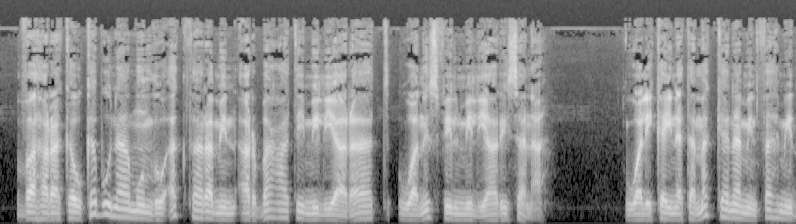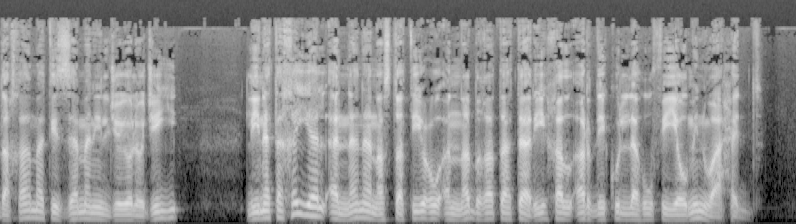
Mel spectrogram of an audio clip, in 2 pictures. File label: locutor arabe arabic voiceover; Arabic male voice over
